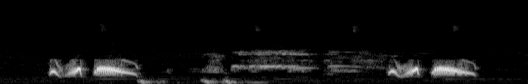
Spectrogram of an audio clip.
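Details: Spotted dove calling to draw in wild doves, two phrases of a rising note and a longer falling coo, with a softer wavering call and low thumps between them.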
